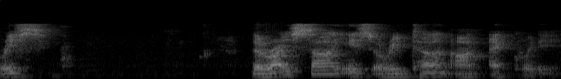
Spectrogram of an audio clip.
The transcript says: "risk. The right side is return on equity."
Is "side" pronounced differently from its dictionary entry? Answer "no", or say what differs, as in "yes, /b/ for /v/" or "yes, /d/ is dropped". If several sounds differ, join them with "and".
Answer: yes, /d/ is dropped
